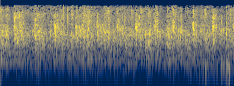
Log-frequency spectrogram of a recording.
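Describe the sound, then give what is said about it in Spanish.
An audience breaks into sustained applause for the Lord one morning, a dense steady wash of many hands clapping together at even loudness, with no one speaking over it. “¿Por qué no damos un aplauso al Señor en esta mañana?”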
